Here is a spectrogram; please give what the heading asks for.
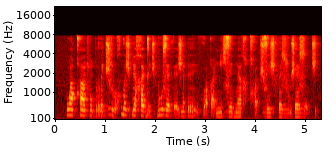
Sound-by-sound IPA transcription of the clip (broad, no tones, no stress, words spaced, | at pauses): wũqʰũɬũʔ rʌt͡ʃɮṵχɡʌʒɓe χɛɡɛt͡ʃɓuzɛ θɛ̰ʒɛ̃ʔrḛ fṵqḛɲɛçze bɛ̃χ qʰṵt͡ʃzeʒfɛɮṵʒ ɾɛɮɛ̰t͡ʃ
